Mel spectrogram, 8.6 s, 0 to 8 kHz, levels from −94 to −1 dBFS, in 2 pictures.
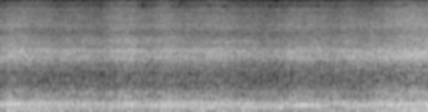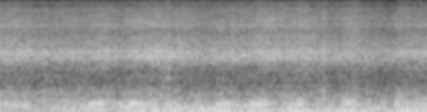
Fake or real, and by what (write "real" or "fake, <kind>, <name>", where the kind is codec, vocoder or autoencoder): real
